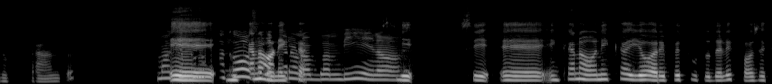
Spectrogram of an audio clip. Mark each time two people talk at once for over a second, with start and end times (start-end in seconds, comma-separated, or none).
1.7-3.1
